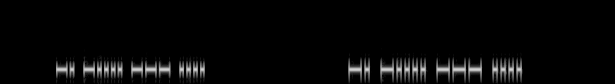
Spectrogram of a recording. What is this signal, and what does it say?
Morse code, heard as a keyed tone, about 36 wpm, 700 Hz. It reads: N6OH N6OH
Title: Speed Racing - USA 1x2 Call Signs 30wpm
